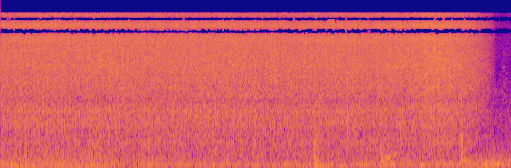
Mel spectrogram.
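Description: Kaleji (liver) masala with whole cherry tomatoes and green chillies frying in oil in a nonstick pan: a steady, loud sizzle that cuts off suddenly near the end.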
